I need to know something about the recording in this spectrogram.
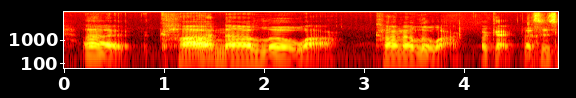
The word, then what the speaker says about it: Kanaloa: And thank you for the pronunciation. Kanaloa. Okay, that's his name. Did I say it right? No. Oh, I thought you were going to correct me. No. Kanaloa is the god of the sea and long-distance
